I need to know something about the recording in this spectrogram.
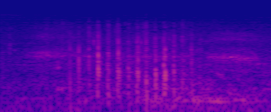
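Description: A lid is pulled off a jar to release a butterfly, a quick, rattling burst of small clicks and scrapes, fairly quiet, lasting about a second against a low background hum.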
